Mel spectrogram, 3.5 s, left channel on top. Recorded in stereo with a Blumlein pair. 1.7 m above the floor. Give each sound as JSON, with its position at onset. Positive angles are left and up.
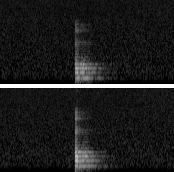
{"t": 1.5, "sound": "hammering", "azimuth_deg": -65, "distance_m": 4.0}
